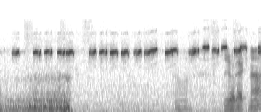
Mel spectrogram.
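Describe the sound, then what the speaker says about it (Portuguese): Night-time crickets in the video game Minecraft, a shrill high chirping repeating in short regular bursts, loud and close, with brief low game sounds in between and no talking. "De noite, oficialmente, grilo e tudo mais."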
